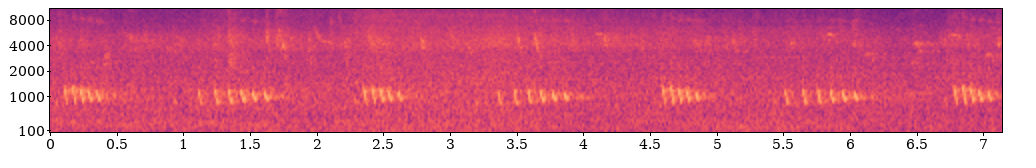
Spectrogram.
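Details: Endemic Taiwan barbet of lowland to mid-elevation forest in Taiwan, uttering repeated short series of rapid hollow notes at steady low pitch, about seven series in seven seconds, quiet natural background.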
